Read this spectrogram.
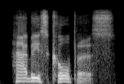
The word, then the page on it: habeas corpus: British English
